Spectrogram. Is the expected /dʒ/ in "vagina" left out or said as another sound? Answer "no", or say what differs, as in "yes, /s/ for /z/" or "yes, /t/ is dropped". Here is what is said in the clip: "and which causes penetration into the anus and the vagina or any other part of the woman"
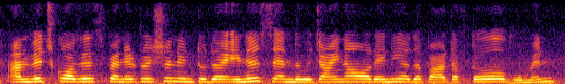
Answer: yes, /dʒ/ is dropped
